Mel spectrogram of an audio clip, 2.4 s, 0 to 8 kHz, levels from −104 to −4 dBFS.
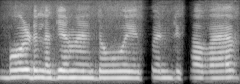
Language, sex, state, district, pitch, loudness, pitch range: Rajasthani, female, Rajasthan, Churu, 235 Hz, -18 LUFS, 230-245 Hz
